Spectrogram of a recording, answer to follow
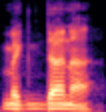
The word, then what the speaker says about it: McDonough: McDonough. JD McDonough. It's like Triple H saying done.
